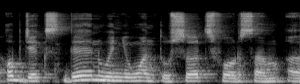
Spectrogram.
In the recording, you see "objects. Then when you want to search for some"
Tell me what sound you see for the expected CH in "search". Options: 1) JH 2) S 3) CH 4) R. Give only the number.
3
